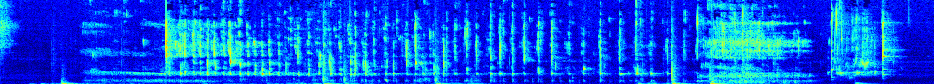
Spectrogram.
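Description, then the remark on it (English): Steady wet bubbling and gurgling of a bong hit being taken for a sound effect, with crackly pops and a low rumbling churn that swells and fades over several seconds, ending in a few louder bursts. No one speaks. “I did not have time to load my vape beforehand, so there is just going to be like weird vape sounds as I'm doing this, but maybe that's part of the experience.”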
